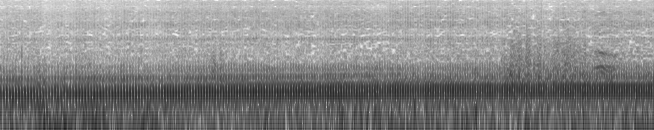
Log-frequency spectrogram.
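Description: Motorcycle engine running steadily while riding along a gravel road. Its note rises a little over the first few seconds and then holds, over a low rumble.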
